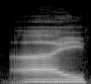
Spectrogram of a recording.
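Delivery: very low, slow and unsure; hesitant groggy reply. Acted. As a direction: drag it out low, just woken up. Groggy reply to baffling caller.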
